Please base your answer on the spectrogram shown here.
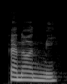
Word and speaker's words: un an et demi: 1 an et demi 1 an et demi une toute petite contraction le E de de disparaît et comme on parle rapidement le D est très peu prononcé 1 an et demi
